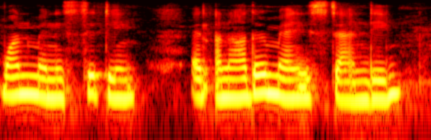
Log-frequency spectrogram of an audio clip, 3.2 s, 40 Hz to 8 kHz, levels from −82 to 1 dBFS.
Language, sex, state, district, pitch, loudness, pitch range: English, female, Assam, Kamrup Metropolitan, 205 Hz, -16 LUFS, 195-230 Hz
